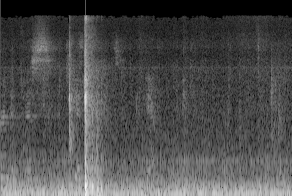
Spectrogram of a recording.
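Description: A single sharp thump about a second in, louder than anything else, over a steady low room hum.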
